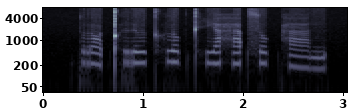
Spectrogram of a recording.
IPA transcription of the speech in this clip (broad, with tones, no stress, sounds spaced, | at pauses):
p r ɔː˨˩ t̚ kʰ r ɯː˧ kʰ l o˥˩ k̚ tʰ i˦˥ a̯ h a˦˥ ʔ s o˦˥ k̚ h a˨˩ n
